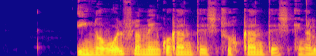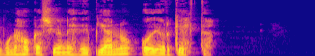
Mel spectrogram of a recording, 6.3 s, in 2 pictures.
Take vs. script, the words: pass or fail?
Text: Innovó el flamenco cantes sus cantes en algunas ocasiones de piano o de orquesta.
pass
